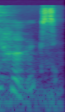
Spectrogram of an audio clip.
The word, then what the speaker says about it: Hawkes: in all fairness John Hawkes is the star of the movie and I always get his name wrong like I was in a coma on hawk but it's John Hawkes so but that I'll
